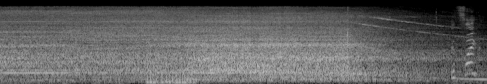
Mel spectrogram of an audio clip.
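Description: Hair dryer blowing on hair, one of a $500 and a $25 model being compared, a loud, steady whooshing roar that builds slightly and then fades, with brief clicks as it shuts off at the end.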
